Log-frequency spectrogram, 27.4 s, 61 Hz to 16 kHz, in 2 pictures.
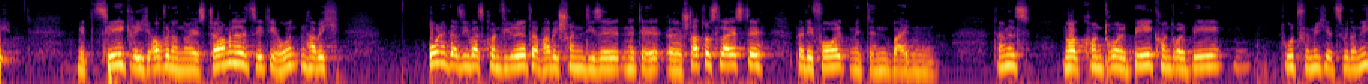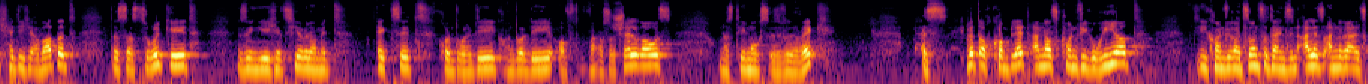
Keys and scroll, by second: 0.7 c, 11.0 ctrl+b, 11.3 ctrl+b, 17.1 ctrl+d, 18.3 ctrl+d.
